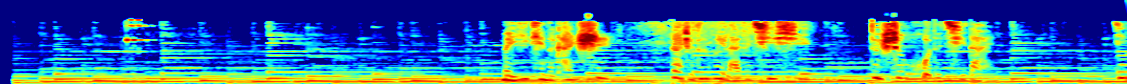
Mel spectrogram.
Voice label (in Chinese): 女 广告; 长安欧尚X7极客版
